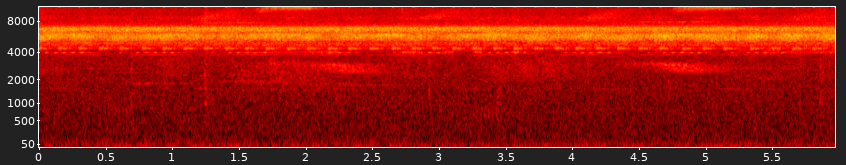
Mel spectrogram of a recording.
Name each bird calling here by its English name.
Black-spotted Bare-eye, Buff-breasted Wren, Black-faced Antthrush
